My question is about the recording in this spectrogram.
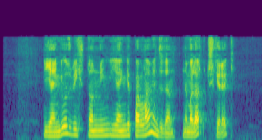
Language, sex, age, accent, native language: Uzbek, male, 25-34, Toshkent viloyati, Uzbek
